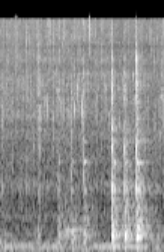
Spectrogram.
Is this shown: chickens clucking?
no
